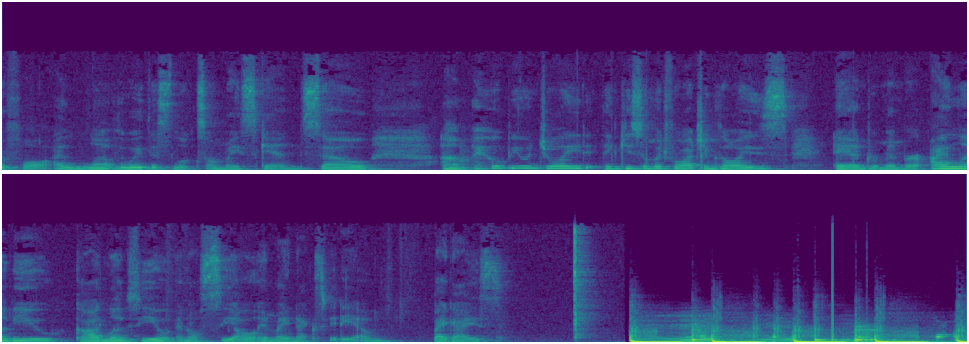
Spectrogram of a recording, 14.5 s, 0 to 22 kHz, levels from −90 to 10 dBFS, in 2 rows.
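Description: From 4.31 to 6.64 s, CD scratch ticks come as ten clicks, about four a second. A blemish beats the error correction once per disc turn. The player patches or mutes a few milliseconds each time. Four more ticks follow from 12.95 to 13.73 s.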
